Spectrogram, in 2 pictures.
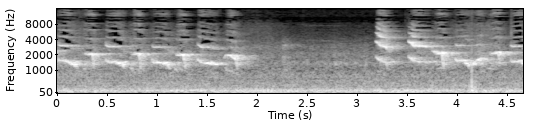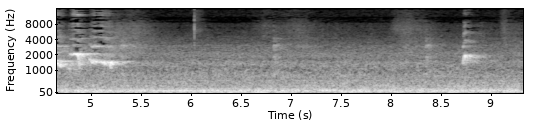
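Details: Parrot giving two bursts of quick, chirpy whistled notes, the first lasting about two seconds and the second a little longer, followed by scattered faint clicks against low background hum.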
